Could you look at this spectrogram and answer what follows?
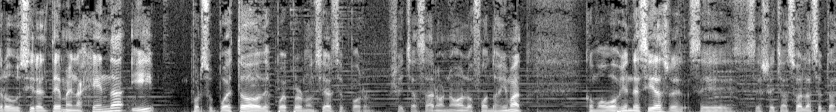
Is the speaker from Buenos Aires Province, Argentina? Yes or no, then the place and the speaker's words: no; San Juan, Argentina; yo soy sanjuanino y en San Juan no pasa lo mismo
